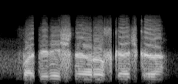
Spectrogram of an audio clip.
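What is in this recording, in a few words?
transverse swing, Russian; DCS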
